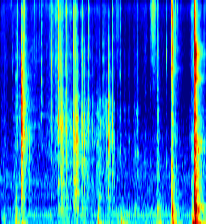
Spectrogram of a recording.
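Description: Scattered knocks and clicks of hands working in a wooden cabinet while fitting a small cabinet fan, the loudest knock near the end, over a low steady hum.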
